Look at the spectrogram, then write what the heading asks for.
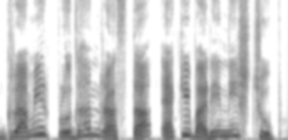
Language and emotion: Bengali, neutral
